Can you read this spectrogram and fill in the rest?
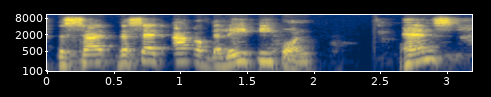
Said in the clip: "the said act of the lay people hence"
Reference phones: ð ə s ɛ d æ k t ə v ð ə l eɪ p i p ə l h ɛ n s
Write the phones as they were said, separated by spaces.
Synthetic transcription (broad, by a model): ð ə s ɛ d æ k ə v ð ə l eɪ p i p ə l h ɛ n s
